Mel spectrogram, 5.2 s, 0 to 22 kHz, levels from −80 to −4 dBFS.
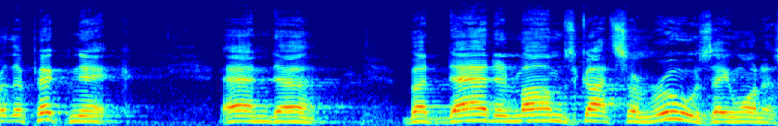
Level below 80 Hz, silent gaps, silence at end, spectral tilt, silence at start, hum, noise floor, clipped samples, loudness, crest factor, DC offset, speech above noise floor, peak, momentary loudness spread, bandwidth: -64 dBFS; none; 0 s; -5.5 dB/octave; 0 s; none; -57 dBFS; under 0.1%; -25 LUFS; 16 dB; under 0.1%; 32 dB; -10 dBFS; 6 LU; 19.5 kHz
